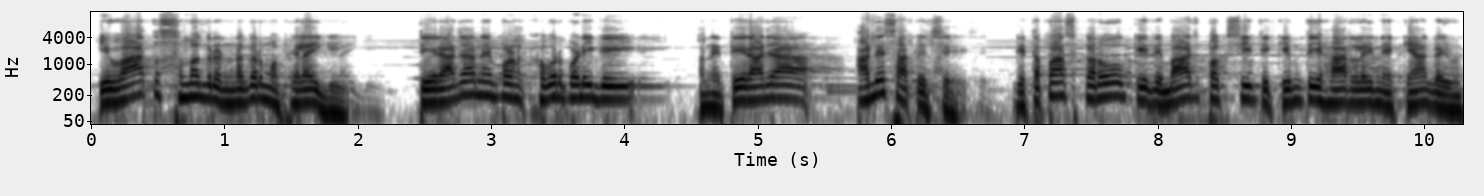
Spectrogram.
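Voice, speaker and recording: A man narrating a scripted moral folk tale as a storyteller. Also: on the high side.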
